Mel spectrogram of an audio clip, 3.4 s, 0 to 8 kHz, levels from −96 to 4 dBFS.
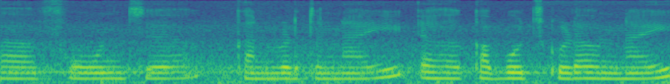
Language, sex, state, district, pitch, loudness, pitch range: Telugu, female, Andhra Pradesh, Guntur, 205 Hz, -15 LUFS, 200-210 Hz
